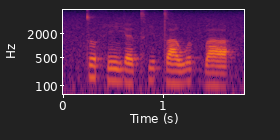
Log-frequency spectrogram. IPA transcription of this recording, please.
t ʊ˦ h ĩ˨ j ɛ˨ tʰ i˦ t a˨ w ʊ˦ ɡ͡b a˨

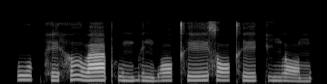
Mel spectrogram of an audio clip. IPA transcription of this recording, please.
ʋ o˧ k̚ h e˩ h ɤː˥˨ ʋ aː˧ pʰ u˩˧ m b e˩ ŋ b ɔː˧ kʰ eː˧˥ s ɔː˧˥ kʰ eː˧˥ k i˧ ŋ l ɔː˧˩ m

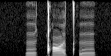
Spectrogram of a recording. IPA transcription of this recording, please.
ɨ ǃ ɔ̃ ə̯ tʼ ɨ

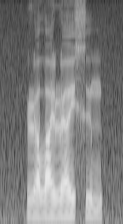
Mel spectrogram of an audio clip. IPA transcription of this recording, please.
ɭ ɨ lˠ e ɭ ɐ ɪ̯ x ɨ m

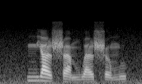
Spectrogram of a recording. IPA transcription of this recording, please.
m j ä˥˧ ʂ ä˥˩ m w ä˧˥ ʂ ɤ˨˩ m u˦

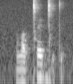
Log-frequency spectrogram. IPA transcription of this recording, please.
ðˤ ə d ǀ ɛ ɡ͡ǀ ɪ t

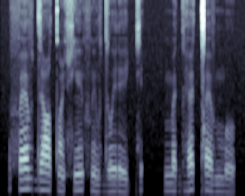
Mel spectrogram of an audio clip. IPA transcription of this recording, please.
f æ v d æ tˤ õ ɕ ẽ f ẽ v d o e̯ ɾ e c | m æ ɡʱ æ ǀ æ v m o

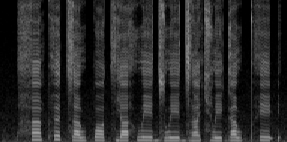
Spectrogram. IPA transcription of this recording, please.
h ã˦ pʰ ə˥˧ t͡s a˧ w p ɔ˧ t͡s j a˧ h w e˧ d͡z w e˧ d͡z ã˧ t͡ɕ w e˧ ɡ a˥˧ w pʰ e˦ ʔ

